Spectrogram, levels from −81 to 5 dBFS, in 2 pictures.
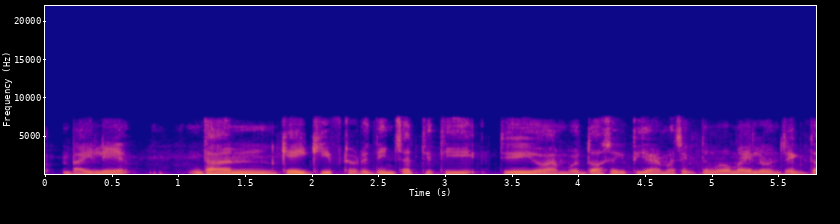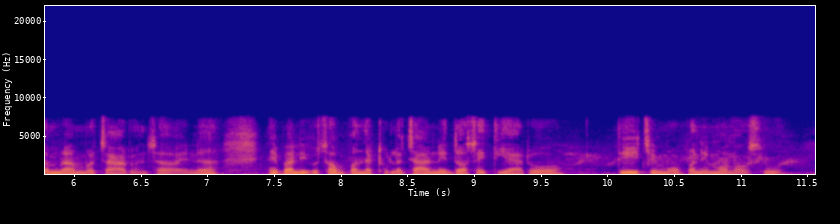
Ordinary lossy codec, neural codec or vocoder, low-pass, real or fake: none; codec, 16 kHz, 2 kbps, X-Codec, WavLM features, trained on Multilingual LibriSpeech; none; fake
